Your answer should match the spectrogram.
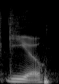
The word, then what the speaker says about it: Guillot: How do you pronounce that? Chairman, it's Guillot.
